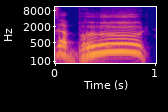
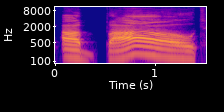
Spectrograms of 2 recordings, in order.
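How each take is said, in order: First: The second vowel sounds like the vowel in boot. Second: The second vowel sounds like the vowel in out. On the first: This is a stereotype of how Canadians talk. The speaker calls it wrong. "nobody says a boot" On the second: This is how Canadians actually say it. The speaker calls it right. "We say about, just like other people do"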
